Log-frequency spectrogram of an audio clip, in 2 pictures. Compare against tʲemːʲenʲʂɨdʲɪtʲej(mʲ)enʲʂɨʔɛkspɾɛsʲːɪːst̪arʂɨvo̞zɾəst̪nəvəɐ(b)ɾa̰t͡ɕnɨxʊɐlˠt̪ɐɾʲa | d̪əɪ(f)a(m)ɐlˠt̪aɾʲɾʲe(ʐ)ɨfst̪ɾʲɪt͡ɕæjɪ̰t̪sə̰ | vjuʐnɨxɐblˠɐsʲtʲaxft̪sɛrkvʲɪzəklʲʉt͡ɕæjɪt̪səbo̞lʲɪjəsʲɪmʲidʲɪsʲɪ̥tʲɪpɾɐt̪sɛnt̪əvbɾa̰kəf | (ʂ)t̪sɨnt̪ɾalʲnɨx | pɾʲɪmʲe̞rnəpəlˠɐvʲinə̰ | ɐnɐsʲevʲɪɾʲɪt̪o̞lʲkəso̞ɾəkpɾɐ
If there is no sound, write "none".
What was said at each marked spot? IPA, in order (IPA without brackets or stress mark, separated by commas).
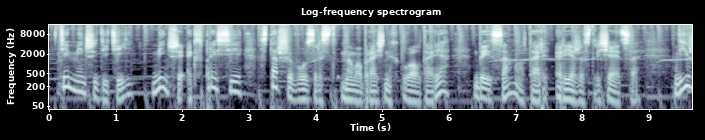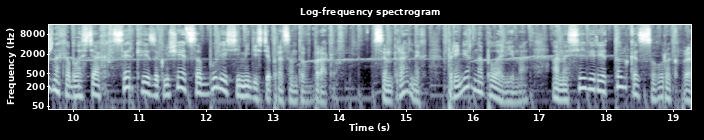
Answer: mʲ, b, s, m, ʐ, f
